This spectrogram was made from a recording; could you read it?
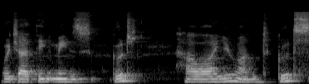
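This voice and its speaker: A man with an English accent, a guest teacher speaking politely and calmly to students on a video call. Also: medium pitch. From England. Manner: polite, measured, reassuring. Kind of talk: live online class conversation.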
